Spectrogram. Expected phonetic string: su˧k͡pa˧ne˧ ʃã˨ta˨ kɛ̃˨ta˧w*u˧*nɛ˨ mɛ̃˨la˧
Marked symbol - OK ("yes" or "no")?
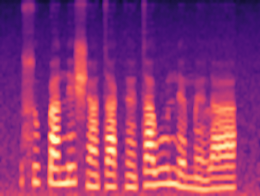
yes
